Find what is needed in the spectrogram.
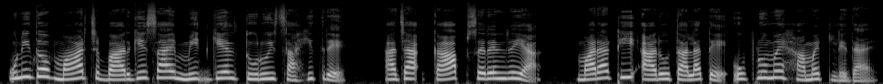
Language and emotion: Santali, neutral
